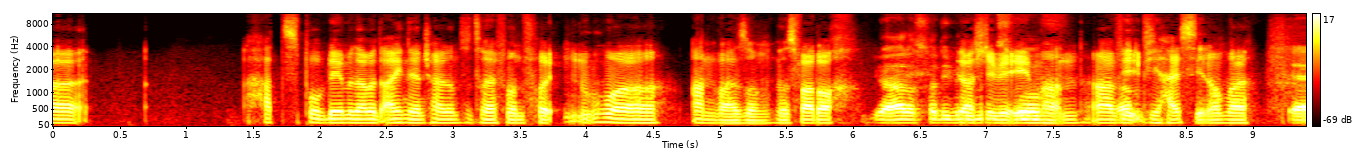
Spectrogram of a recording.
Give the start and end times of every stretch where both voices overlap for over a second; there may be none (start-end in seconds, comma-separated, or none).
6.8-8.2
